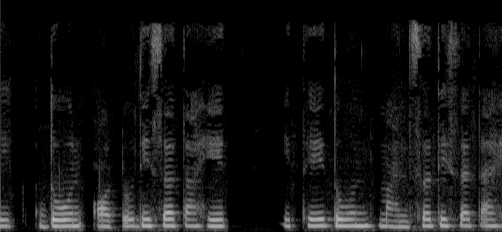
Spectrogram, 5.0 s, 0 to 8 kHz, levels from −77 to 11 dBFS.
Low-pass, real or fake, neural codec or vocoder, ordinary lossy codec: 7.2 kHz; real; none; MP3, 32 kbps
